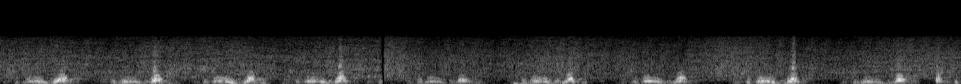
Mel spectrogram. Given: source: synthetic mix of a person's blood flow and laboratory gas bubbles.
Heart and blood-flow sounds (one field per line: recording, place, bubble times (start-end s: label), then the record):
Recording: Doppler ultrasound of blood flow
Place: precordium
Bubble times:
9.34-9.45 s: bubbles
From the record:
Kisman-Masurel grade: 112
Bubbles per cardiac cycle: 1 to 2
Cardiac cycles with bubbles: 1 to 10%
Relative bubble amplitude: moderate (0.250 to 0.450)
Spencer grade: 1 (occasional bubble signal discernible with the cardiac motion signal, with majority of cardiac periods free of bubbles)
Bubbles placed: anywhere in the cardiac cycle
